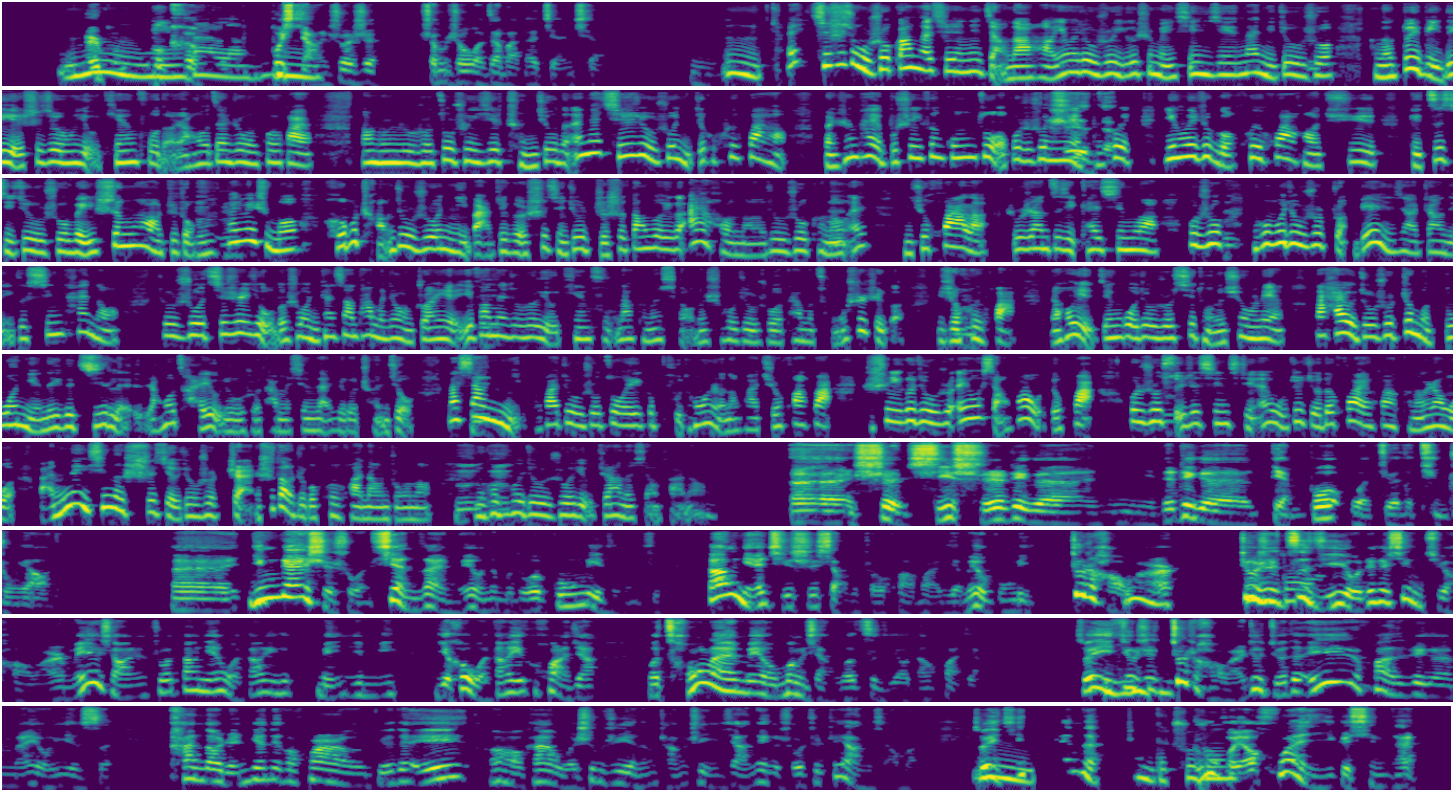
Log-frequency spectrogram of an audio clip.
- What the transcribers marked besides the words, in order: unintelligible speech; chuckle
- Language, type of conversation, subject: Chinese, podcast, 是什么原因让你没能继续以前的爱好？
